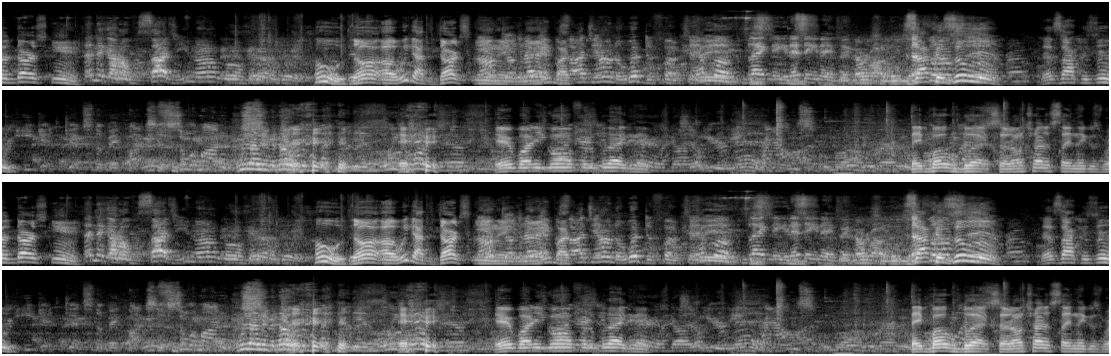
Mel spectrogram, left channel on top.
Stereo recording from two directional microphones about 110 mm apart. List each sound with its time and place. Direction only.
0.0 s a man's voice: 15° right (ahead or behind)
12.5 s a man's voice: 15° right (ahead or behind)
20.2 s a man's voice: 20° right (ahead or behind)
